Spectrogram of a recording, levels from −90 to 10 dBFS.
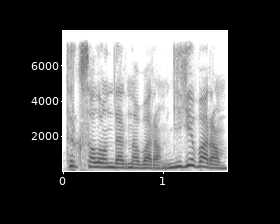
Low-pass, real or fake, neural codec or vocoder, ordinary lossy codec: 7.2 kHz; real; none; none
